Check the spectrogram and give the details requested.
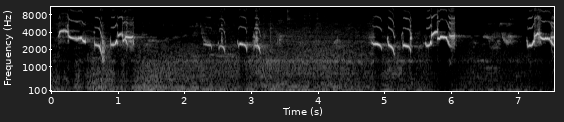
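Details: Energetic oriental magpie-robin lure song for provoking birds: repeated clusters of loud, twisting whistles with steep downward slurs, separated by quieter gaps, the phrases returning near five and seven seconds.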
